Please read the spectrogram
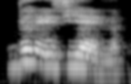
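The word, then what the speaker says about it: draisienne: اون زمان دوچرخه به اسب شیکبوش، لاف ماشین که در واقع اصطلاح آلمانیشه و دوغزین که اصطلاح فرانسوی اون هست معروف بوده. حالا میتونیم به تلفظ صحیح تر عبارت فرانسویش هم گوش بدیم. درزین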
